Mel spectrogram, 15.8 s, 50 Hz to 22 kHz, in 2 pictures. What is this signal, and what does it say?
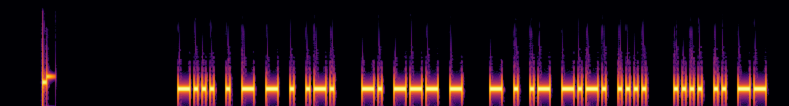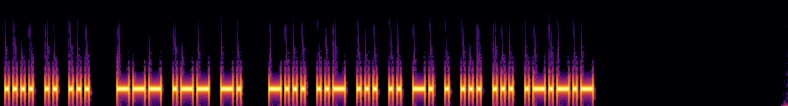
Morse code, heard as a keyed tone, about 32 wpm, 700 Hz. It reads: BETTER NOT TEACH HIM HIS OWN BUSINESS.
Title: Sentences from Top 1000 Words - Review Part 2 - 30wpm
